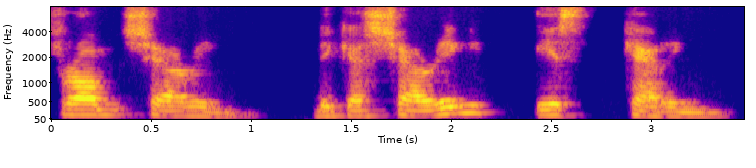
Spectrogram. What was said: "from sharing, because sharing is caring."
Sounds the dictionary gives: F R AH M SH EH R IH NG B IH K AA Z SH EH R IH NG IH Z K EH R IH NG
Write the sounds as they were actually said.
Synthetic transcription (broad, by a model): F R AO M SH EH R IH NG B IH K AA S SH EH R IH NG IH S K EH R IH NG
